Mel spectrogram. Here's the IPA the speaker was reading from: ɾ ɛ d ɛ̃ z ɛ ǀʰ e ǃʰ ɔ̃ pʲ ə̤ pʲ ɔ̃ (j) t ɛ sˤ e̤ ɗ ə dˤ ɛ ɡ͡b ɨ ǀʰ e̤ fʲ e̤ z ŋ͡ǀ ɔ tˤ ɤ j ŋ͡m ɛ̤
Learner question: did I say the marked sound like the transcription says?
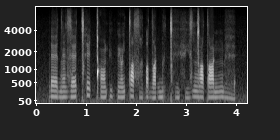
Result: yes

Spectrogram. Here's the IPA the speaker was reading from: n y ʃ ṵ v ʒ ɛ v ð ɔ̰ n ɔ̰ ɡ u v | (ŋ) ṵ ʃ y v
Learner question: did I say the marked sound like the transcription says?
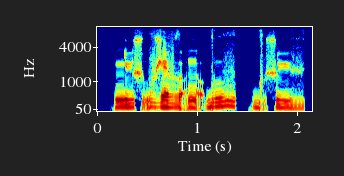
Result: no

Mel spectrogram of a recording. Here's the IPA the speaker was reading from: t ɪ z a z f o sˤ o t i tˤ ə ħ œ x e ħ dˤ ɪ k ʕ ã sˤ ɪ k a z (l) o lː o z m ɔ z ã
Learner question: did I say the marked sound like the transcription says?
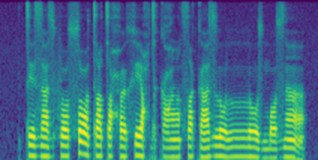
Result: yes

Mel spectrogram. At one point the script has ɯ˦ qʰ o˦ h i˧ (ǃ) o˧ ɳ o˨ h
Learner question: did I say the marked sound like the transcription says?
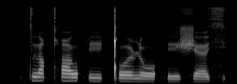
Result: yes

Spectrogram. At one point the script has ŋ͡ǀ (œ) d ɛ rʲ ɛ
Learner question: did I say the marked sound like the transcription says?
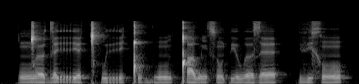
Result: yes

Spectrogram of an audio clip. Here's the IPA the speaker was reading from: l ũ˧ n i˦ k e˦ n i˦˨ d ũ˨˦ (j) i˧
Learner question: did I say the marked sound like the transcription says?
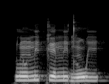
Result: no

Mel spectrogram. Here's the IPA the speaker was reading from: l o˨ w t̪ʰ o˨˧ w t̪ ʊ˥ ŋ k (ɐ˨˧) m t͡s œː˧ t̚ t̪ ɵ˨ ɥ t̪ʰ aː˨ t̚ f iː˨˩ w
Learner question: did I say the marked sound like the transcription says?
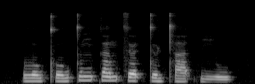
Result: no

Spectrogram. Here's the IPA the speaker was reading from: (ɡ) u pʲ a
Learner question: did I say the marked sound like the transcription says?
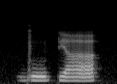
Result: yes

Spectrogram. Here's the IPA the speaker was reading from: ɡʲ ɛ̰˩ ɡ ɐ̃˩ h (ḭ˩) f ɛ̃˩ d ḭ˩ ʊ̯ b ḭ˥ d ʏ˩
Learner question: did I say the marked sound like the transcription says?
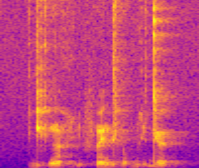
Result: yes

